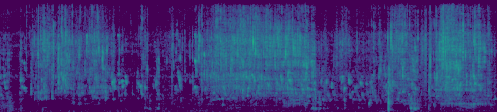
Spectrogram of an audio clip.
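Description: Milk poured into a pot for a vermicelli and coconut dessert, a soft steady liquid stream and trickle running close by for several seconds, with a few small clinks near the end.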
